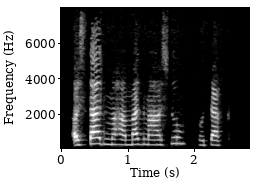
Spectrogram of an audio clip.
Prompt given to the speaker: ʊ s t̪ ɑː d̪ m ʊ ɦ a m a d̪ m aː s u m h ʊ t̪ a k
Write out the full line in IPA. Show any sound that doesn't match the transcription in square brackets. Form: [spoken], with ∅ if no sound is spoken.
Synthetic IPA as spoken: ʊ s t̪ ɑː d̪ m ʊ ɦ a m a d̪ m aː s u m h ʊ t̪ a k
